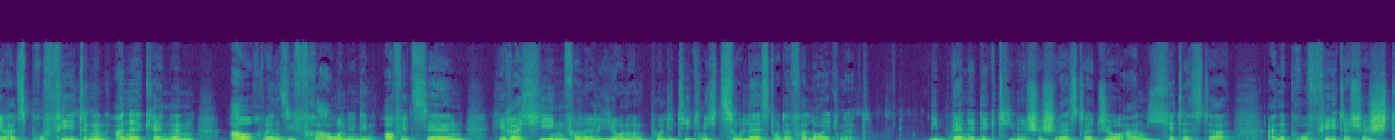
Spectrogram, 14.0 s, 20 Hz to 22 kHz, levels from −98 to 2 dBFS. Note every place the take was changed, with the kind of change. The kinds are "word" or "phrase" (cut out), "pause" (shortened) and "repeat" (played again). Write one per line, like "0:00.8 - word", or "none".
none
